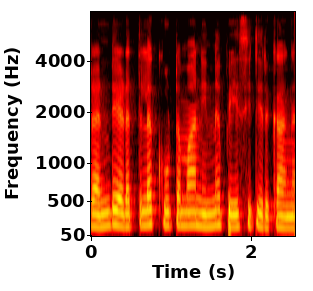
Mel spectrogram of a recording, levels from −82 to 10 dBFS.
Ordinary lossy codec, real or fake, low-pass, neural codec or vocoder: none; real; 7.2 kHz; none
